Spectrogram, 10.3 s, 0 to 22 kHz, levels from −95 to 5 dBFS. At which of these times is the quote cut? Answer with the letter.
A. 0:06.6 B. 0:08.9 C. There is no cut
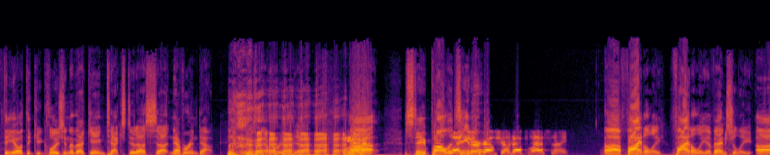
A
